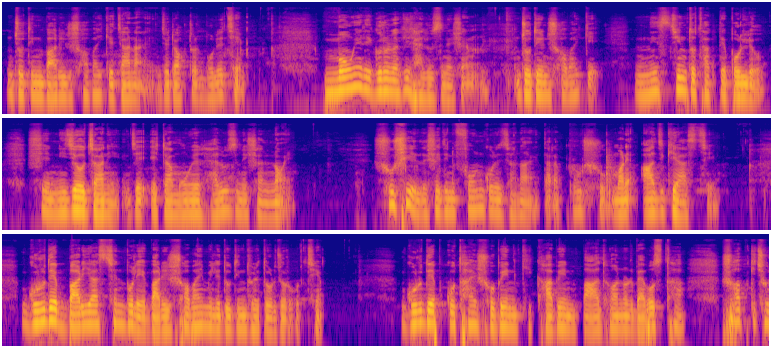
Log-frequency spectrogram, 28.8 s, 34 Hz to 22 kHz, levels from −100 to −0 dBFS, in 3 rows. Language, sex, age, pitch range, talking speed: Bengali, male, 30-49, 95-115 Hz, 110 wpm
